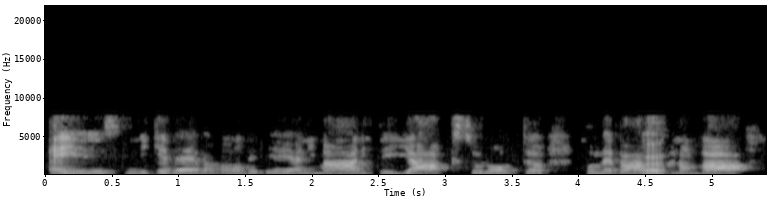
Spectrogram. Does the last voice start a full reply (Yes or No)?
No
